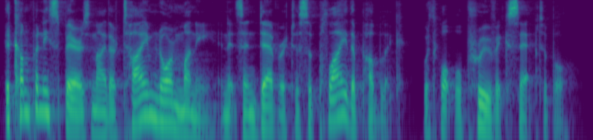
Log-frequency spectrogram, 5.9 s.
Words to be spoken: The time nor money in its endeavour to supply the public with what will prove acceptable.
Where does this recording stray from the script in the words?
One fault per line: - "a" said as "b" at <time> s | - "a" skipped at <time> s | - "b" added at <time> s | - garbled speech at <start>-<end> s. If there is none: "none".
- "company spares neither" added at 0.1 s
